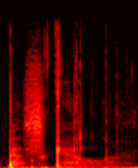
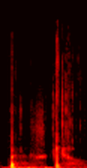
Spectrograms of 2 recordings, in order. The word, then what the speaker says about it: Pascal: It's Pascal, like the unit of measure, Pascal, 1 kilopascal, please.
